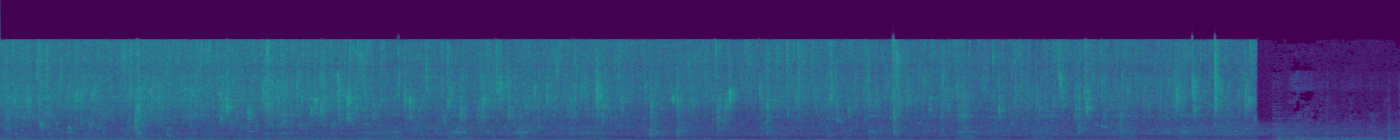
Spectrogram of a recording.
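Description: Shower spray running and splashing onto a person washing, over a steady low hum. The water sound cuts off suddenly near the end.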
